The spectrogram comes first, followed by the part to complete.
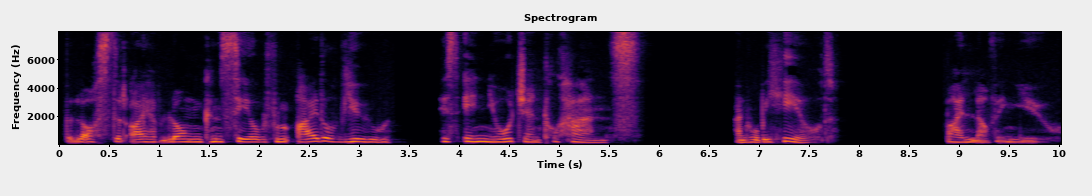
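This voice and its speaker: A woman's voice: on the low side, steady tone, slow pace, gravelly, breathy edge, heavily acted. A woman playing a devoted, playful, possessive British lover in an audio drama, speaking tenderly. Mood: tender, earnest.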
